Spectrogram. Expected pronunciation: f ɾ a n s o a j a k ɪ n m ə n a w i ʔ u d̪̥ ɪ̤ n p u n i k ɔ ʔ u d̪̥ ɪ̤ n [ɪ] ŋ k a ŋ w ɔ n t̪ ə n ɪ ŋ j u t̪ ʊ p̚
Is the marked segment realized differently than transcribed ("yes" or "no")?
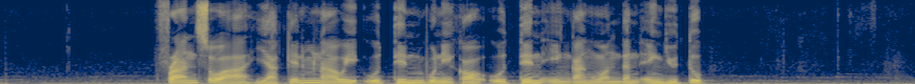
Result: yes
